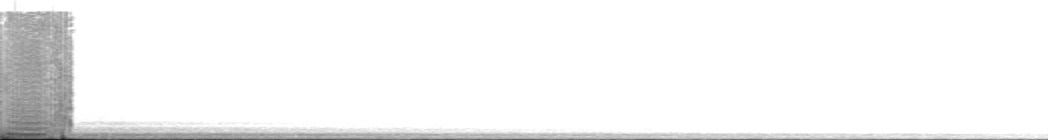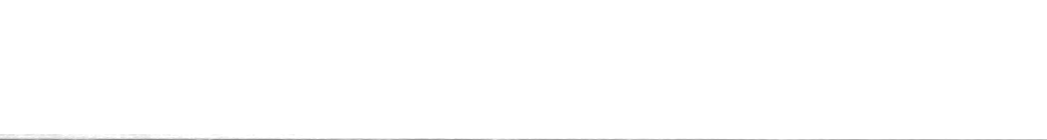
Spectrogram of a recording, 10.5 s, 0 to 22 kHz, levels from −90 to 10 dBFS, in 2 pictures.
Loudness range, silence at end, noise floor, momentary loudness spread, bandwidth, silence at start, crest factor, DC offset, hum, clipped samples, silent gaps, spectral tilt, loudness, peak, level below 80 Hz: 29 LU; 7.2 s; -68 dBFS; 31 LU; 7.6 kHz; 0 s; 18 dB; under 0.1%; none; under 0.1%; none; -8 dB/octave; -15 LUFS; 0 dBFS; -20 dBFS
